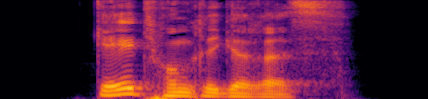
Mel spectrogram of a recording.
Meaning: strong/mixed nominative/accusative neuter singular comparative degree of geldhungrig
- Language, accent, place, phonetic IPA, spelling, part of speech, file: German, Germany, Berlin, [ˈɡɛltˌhʊŋʁɪɡəʁəs], geldhungrigeres, adjective, De-geldhungrigeres.ogg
